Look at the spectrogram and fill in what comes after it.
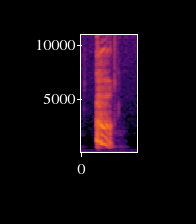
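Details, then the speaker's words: Simulated infant cough from a RealCare infant simulator doll: a single brief, high-pitched cough-like sound made while baby is awake, a typical infant sound requiring no care. "Baby will also make typical infant sounds when it is awake, such as cooing and coughing."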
